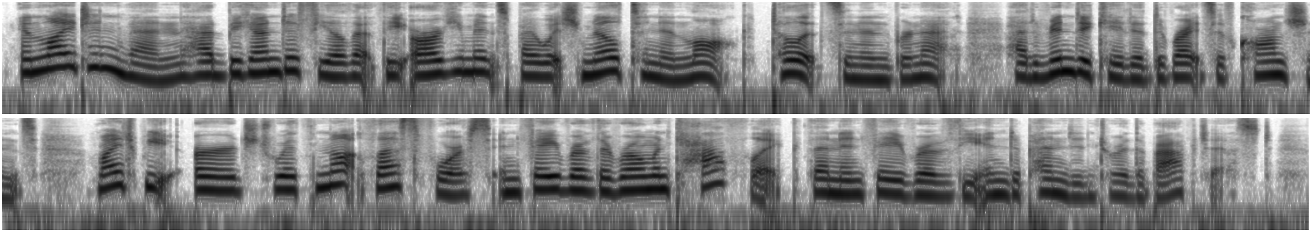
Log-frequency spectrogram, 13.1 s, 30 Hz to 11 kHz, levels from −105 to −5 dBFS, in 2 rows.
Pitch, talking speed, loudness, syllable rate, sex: 230 Hz, 205 wpm, -19 LUFS, 6.1 syllables/s, female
